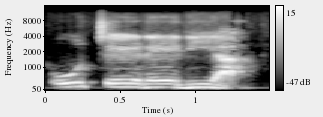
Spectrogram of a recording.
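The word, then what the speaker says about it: Wuchereria: এক নম্বরে তোমরা বলবা উচেরিয়া ব্যানকফটি, উচ্চারণটা ঠিক মতো করবা, উচেরেরিয়া, ঠিক আছে না? উচেরেরিয়া ব্যানকফটি, এটা তোমরা ঠিক মতো নামটা উচ্চারণ করবা।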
